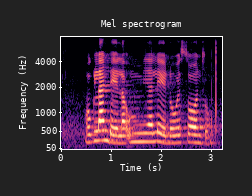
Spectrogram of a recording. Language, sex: Zulu, female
